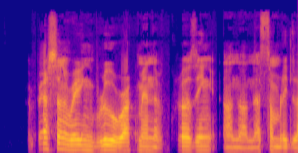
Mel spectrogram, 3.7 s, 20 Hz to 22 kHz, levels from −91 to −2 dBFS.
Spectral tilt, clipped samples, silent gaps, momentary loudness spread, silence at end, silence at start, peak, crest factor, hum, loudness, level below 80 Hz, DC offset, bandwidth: -4.5 dB/octave; under 0.1%; none; 8 LU; 0 s; 0.35 s; -2 dBFS; 18 dB; none; -19 LUFS; -62 dBFS; under 0.1%; 16.5 kHz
